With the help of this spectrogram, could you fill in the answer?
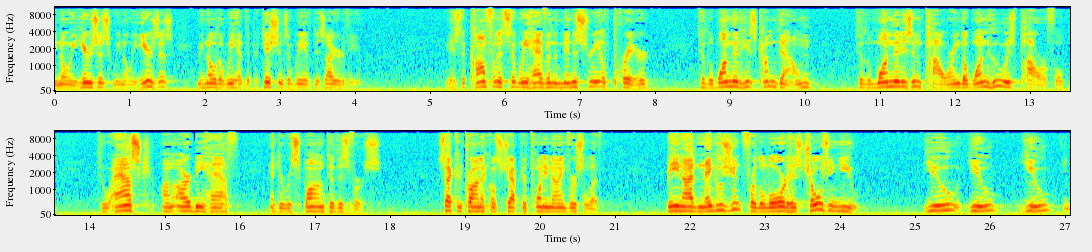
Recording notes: At The People’s Church of Somerville, NB.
